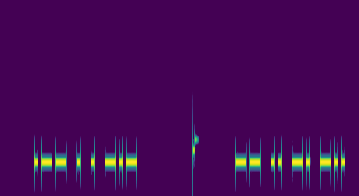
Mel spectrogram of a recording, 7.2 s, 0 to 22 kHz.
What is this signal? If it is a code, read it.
Morse code, heard as a keyed tone, about 17 wpm, 700 Hz. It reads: WEEK MIND
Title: Sentences from Top 500 Words - New Word Drill - 17wpm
